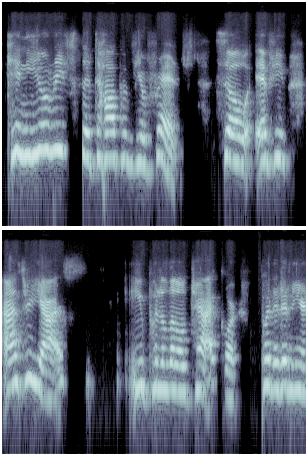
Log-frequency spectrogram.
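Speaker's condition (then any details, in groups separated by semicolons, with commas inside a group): Cerebral palsy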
